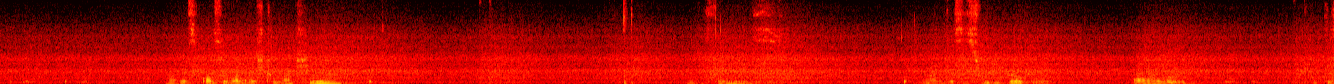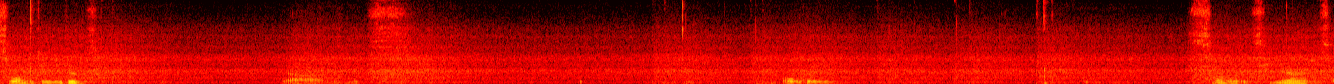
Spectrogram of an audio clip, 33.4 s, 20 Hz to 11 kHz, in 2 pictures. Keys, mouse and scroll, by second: 0.1-2.0 middle drag, 2.9-5.6 middle drag, 6.1-7.9 drag, 7.9 f, 9.6-11.2 middle drag, 11.3 middle click, 11.9-14.9 middle drag, 16.3-18.1 right drag, 17.2 x, 19.0 middle click, 21.8-22.9 middle drag, 23.7-25.0 middle drag, 29.9 f, 30.3 middle click, 32.3 middle click.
